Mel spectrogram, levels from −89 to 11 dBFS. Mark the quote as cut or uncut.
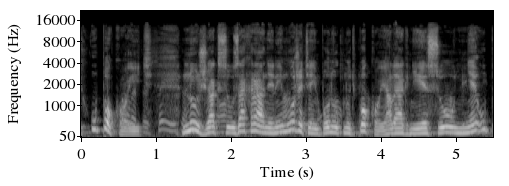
uncut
